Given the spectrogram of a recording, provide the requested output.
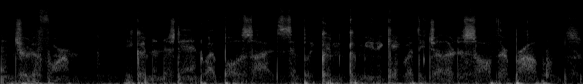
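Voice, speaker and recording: Whispering at a fairly quick pace. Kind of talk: audiobook-style reading. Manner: whispered, soft-spoken.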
